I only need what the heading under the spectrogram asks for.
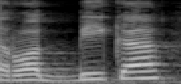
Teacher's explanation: فسبح بحمدی ربک، را کو موٹا پڑھیں گے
